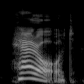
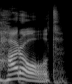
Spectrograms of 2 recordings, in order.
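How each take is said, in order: First: It is said with a native-sounding accent. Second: It is said with a foreign accent. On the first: This is how the speaker talks now. "now the new me says" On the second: This is how the speaker talked years ago. "The old me would say Harold, like Misha"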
